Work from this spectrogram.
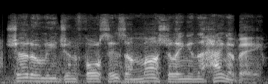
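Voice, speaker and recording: A man's voice: medium pitch, expressive, brisk, background noise, natural voice. A man playing a dry, courteous, well-spoken military scout and marksman in a video game. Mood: wry, measured. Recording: music behind the voice.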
